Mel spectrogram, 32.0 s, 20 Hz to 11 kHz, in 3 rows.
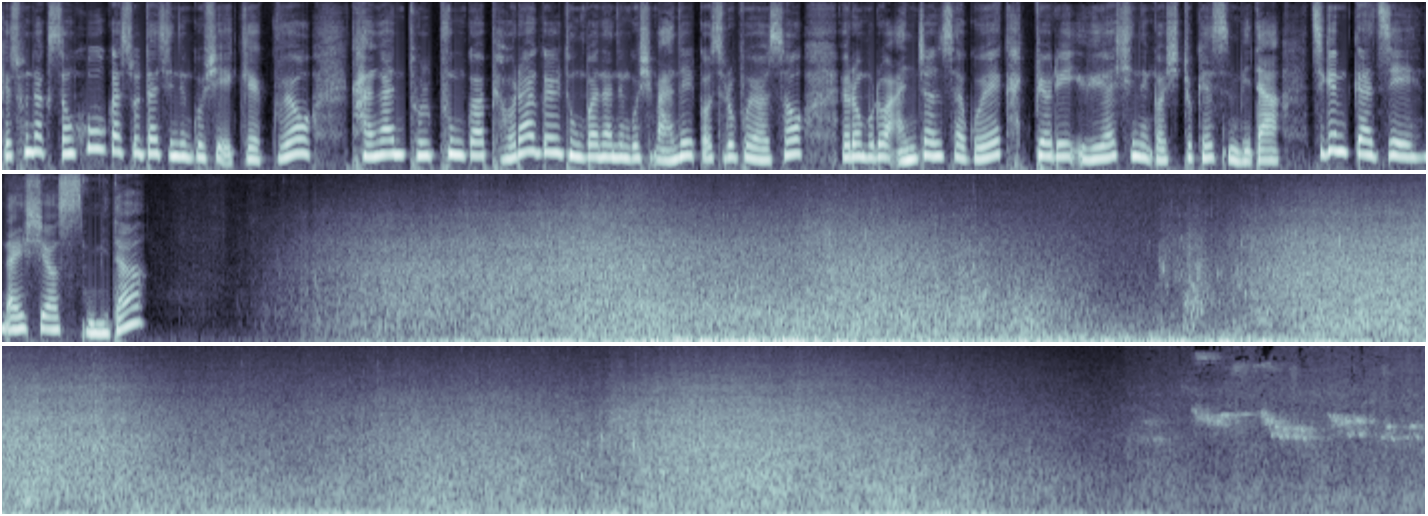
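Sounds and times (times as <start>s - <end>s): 
speech: 0.0s - 11.8s
ocean surf: 12.6s - 32.0s.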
